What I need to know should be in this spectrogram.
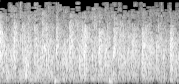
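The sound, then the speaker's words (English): Audience applause at a religious conference gathering, thanking a group of men: a thick, continuous patter of many hands clapping at an even, sustained level. “Ladies and gentlemen, I know these men didn't do it for applause, but please thank them for being”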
